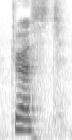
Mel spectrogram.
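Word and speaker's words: drest: little fairies he dressed i don't know that word dress oh oh dressed sorry it's spelled d-r-e-s-t but i think it's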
